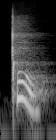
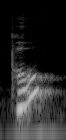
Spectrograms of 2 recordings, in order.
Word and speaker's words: pot: Po. Correct. Une syllabe. Po. Can you find the O sound in the word po? Oui, bravo. And remember, the T is silent.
